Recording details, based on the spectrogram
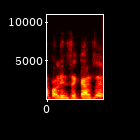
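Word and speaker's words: Folin-Ciocalteu: Folinsikalse bacanya volinsalse ya itu adalah membentuk senyawa kompleks berwarna dengan asam aminotirosin yang dapat diikut absorbansinya pada panjang gelombang tertentu.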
